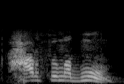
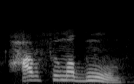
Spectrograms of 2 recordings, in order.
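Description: The two takes are said the same way.

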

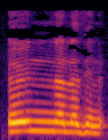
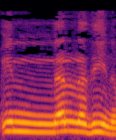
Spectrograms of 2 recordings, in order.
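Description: First: The first vowel is not a clear 'ee' sound. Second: The first vowel is a clear 'ee' sound. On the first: The speaker calls it wrong. "ما اقولش ان الذين" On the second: The speaker calls it right. "انا بنطقها زي الحرف الاي بالانجليزي"

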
